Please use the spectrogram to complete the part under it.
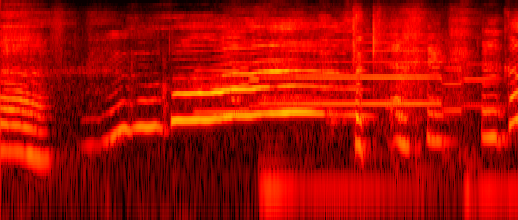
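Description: A man laughs loudly, close by.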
